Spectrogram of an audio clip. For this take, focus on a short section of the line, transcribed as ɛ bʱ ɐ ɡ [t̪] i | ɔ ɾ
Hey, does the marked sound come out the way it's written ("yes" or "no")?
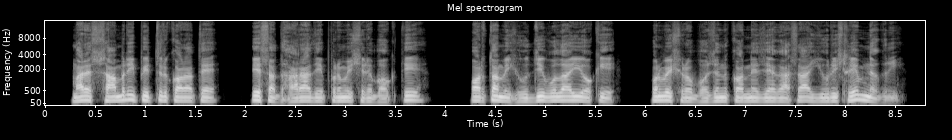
yes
